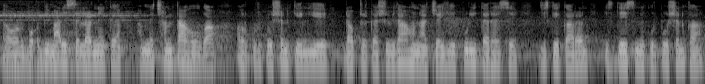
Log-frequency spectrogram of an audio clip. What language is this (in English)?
Hindi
